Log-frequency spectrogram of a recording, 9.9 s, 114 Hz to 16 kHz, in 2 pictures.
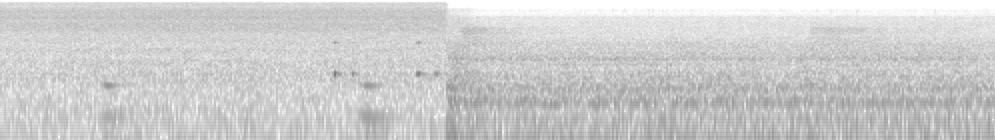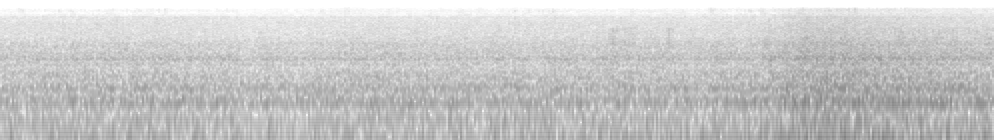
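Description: A GP38-2 diesel locomotive running in the simulator Train Sim World, giving a steady, broad engine drone and rumble that holds for the whole stretch and swells slightly toward the end, with no talk.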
